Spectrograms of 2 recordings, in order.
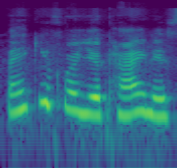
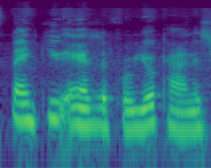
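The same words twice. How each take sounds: First: High-pitched teasing imitation; Angela's catchphrase. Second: Said in the usual way. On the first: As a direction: lift it high, playfully mimicking a friend. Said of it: "She always said it".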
